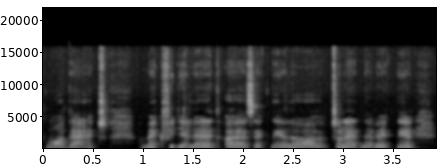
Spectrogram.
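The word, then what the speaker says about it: Madách: Madács, ch a cshang.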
